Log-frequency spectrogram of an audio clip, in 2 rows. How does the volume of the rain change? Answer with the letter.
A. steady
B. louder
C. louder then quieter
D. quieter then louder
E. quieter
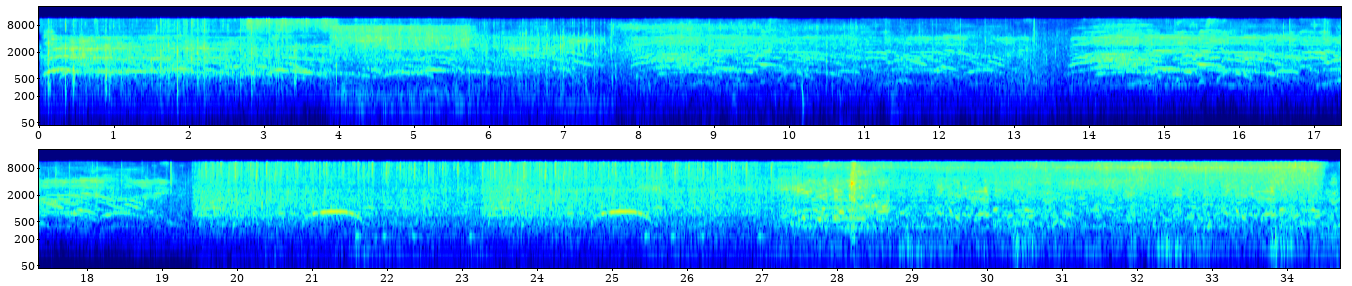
D.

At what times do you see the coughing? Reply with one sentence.
The coughing can be heard from 28.1 to 28.7 s.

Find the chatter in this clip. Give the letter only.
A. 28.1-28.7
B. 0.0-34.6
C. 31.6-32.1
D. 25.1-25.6
B.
